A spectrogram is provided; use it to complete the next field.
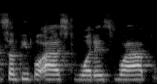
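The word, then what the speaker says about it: WHAP: And some people asked, what is WAP? WAP is it's spelled W-H-A-P, and it's just what people call World History AP.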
